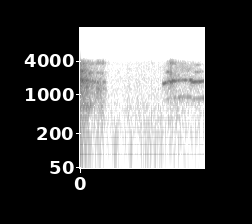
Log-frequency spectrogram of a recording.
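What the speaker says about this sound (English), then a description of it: "Oh, my cat says hello." A pet cat meows twice, a bright high call at the start and a longer one after a short pause, close and clear with no talk over it.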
